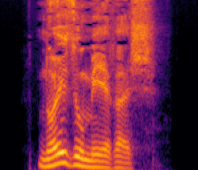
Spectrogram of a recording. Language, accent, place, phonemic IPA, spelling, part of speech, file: German, Germany, Berlin, /ˌnɔɪ̯zuˈmeːʁɪʃ/, neusumerisch, adjective, De-neusumerisch.ogg
- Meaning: Neo-Sumerian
